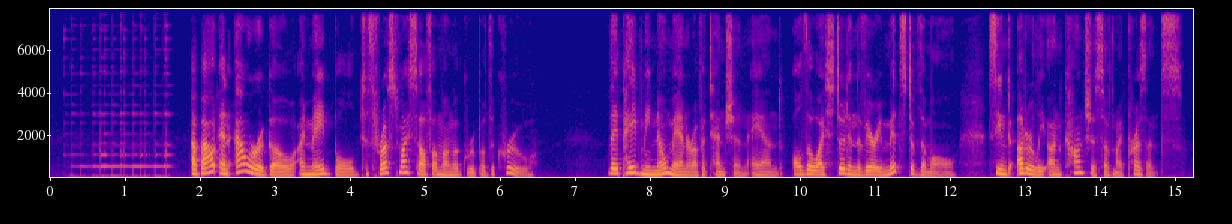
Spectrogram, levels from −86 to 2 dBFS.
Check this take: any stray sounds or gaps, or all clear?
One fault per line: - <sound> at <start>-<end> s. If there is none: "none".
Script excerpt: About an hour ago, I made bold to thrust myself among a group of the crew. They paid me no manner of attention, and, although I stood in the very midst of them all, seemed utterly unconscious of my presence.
- tap at 0.2-1.7 s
